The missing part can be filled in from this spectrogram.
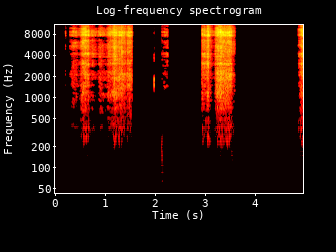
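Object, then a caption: Kinetic sand slab scraped by a metal knife blade. A metal knife blade held in the fingers scrapes and shaves across a flattened mound of solid, moldable green kinetic sand on a wooden chopping board. Long, bright, gritty scraping strokes are broken by a short tick and a brief scrape, then another long stroke, with a final scrape starting at the end.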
